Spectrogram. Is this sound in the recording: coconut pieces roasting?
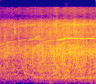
no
